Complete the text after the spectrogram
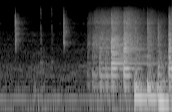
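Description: A live band bursts into loud music.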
